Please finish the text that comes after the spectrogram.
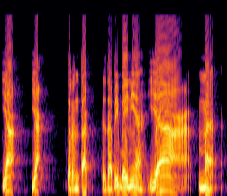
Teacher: Ain punya sifat bainiyah sehingga ada sedikit aliran, jadi tidak langsung terhentak.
